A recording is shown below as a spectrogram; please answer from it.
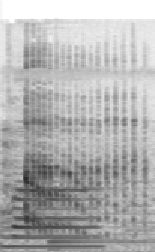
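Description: A man's singing voice holding the last word as one long note, with a fast fluttering pulse running through it, fading away in the second half.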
